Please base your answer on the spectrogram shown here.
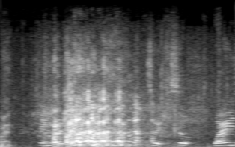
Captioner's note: laughter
